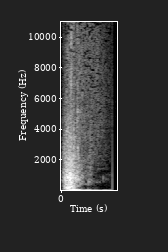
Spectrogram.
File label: step; snakeinabox; double time pitch shift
